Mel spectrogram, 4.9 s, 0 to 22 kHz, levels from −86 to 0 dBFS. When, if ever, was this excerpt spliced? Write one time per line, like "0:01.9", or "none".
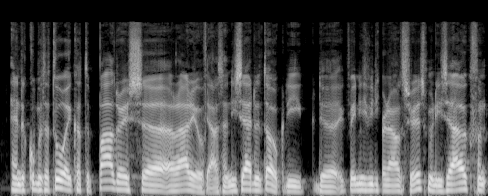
0:02.0
0:03.8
